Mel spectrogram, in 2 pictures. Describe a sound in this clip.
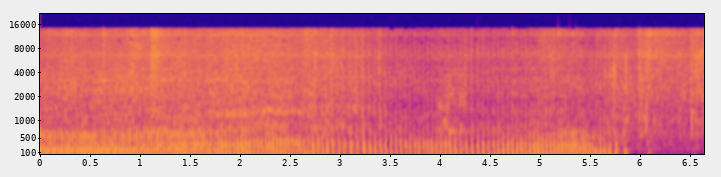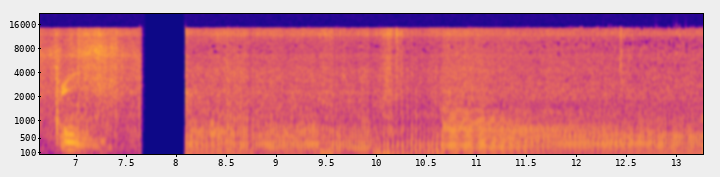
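A dirt bike engine revs and putters loudly close by.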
